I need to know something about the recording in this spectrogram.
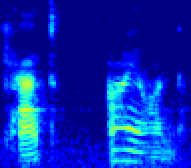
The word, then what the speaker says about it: cation: charged atom particle then we call it a cat ion yes it is pronounced cat ion so positively charged particle which lost electrons to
